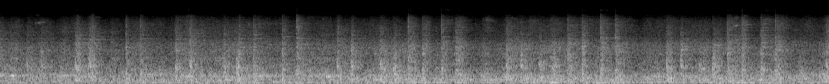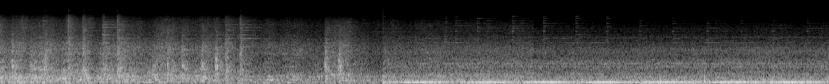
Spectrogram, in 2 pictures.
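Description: Loaded freight cars rolling past close by, their wheels clattering and knocking over the rail joints. About twelve seconds in this gives way to a steady low drone from a diesel locomotive approaching in the distance.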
